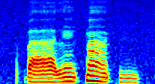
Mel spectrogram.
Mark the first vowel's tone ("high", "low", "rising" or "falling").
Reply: low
